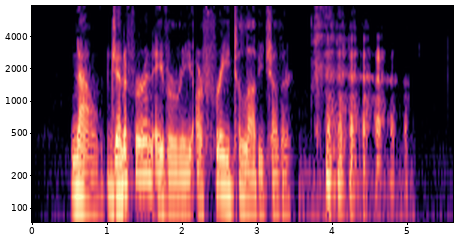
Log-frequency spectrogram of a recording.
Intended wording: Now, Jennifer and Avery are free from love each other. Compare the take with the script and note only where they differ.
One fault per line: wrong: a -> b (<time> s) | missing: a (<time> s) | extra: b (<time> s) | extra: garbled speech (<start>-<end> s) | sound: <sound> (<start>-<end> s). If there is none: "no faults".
wrong: from -> to (2.6 s)
sound: laugh (3.7-5.0 s)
